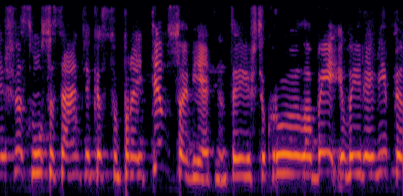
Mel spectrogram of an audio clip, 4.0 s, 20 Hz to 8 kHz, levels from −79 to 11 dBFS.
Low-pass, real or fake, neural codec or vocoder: 7.2 kHz; real; none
